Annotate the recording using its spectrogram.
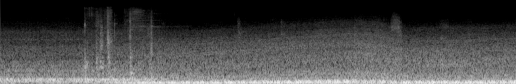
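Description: A bus engine revs up as the bus pulls away.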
